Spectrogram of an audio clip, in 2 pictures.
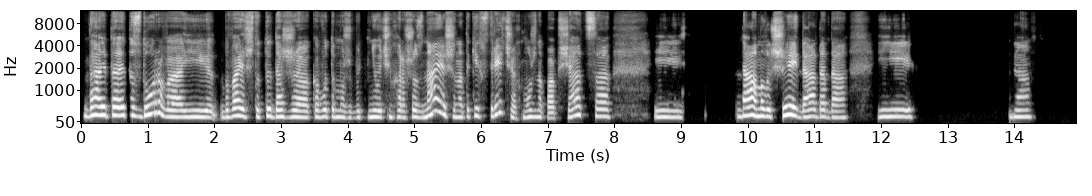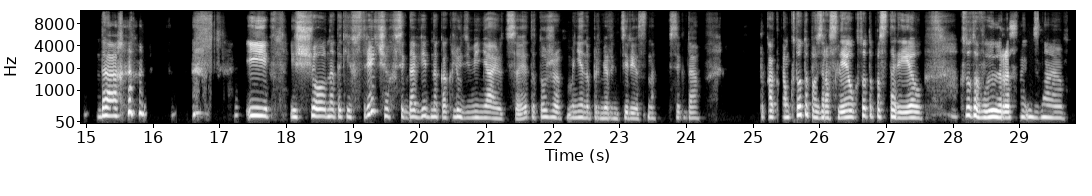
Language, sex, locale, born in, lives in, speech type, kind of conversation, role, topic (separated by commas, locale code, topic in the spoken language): Russian, female, ru-RU, Russia, Italy, conversation, unstructured, none, Какие семейные традиции тебе нравятся больше всего?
